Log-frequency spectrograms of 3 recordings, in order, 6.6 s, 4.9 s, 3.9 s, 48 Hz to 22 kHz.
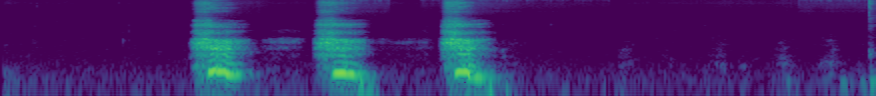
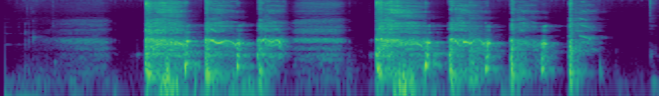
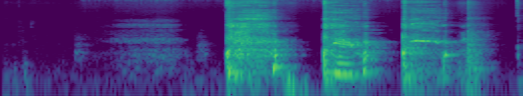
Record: {
  "exhalation_length": "6.6 s",
  "exhalation_amplitude": 24957,
  "exhalation_signal_mean_std_ratio": 0.33,
  "cough_length": "4.9 s",
  "cough_amplitude": 32768,
  "cough_signal_mean_std_ratio": 0.56,
  "three_cough_length": "3.9 s",
  "three_cough_amplitude": 32768,
  "three_cough_signal_mean_std_ratio": 0.47,
  "survey_phase": "beta (2021-08-13 to 2022-03-07)",
  "age": "45-64",
  "gender": "Female",
  "wearing_mask": "No",
  "symptom_none": true,
  "symptom_onset": "12 days",
  "smoker_status": "Ex-smoker",
  "respiratory_condition_asthma": false,
  "respiratory_condition_other": false,
  "recruitment_source": "REACT",
  "submission_delay": "4 days",
  "covid_test_result": "Negative",
  "covid_test_method": "RT-qPCR"
}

